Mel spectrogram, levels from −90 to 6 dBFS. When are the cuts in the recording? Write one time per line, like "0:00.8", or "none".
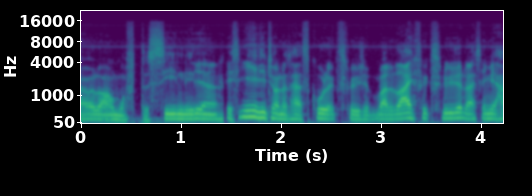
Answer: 0:01.5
